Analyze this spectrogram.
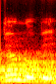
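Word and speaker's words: جُنُب: Faqala, dan pengarang mengatakan, wa yahrumu alal janbi, alal junubi, bacanya junub, dan diharamkan atas orang dalam kondisi junub, ya, khamsata asya'a, 5 perkara.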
